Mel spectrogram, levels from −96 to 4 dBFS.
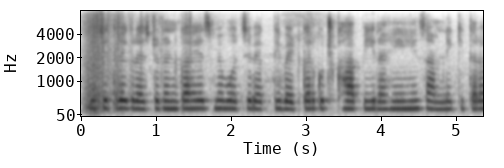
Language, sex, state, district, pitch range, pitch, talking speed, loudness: Hindi, female, Haryana, Rohtak, 215-225 Hz, 220 Hz, 200 wpm, -20 LUFS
